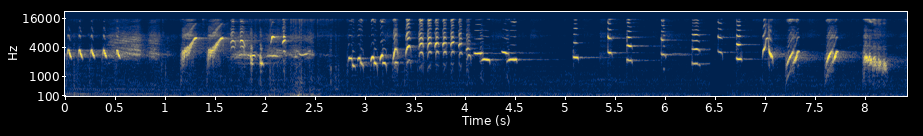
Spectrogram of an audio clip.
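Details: Greater green leafbird tutor song for training: fast varied phrases of buzzy trills, sharp chirps and rapid note series, some pure whistled notes held briefly, very rich and mimic-like.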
